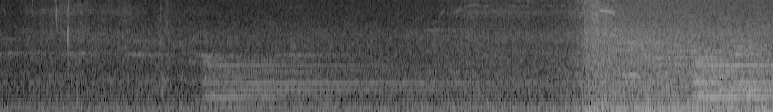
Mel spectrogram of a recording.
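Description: church bells ringing

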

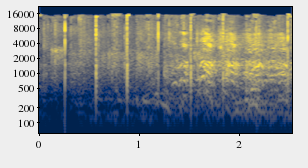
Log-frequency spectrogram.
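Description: sparse clapping

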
